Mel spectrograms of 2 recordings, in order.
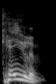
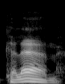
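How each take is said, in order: First: The name is said with an American pronunciation. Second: The name is said with an Arabic pronunciation. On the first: The speaker is from the American audience. "My American audience will say Calum" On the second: The speaker is an Arabic speaker. "my Arabic speakers will be Kalam"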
